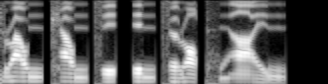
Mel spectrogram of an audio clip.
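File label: BC Interop 9, Computer Voice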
